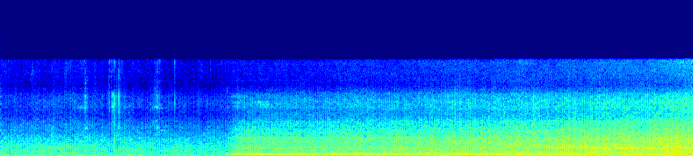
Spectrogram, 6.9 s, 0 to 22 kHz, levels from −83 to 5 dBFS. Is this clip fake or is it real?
fake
